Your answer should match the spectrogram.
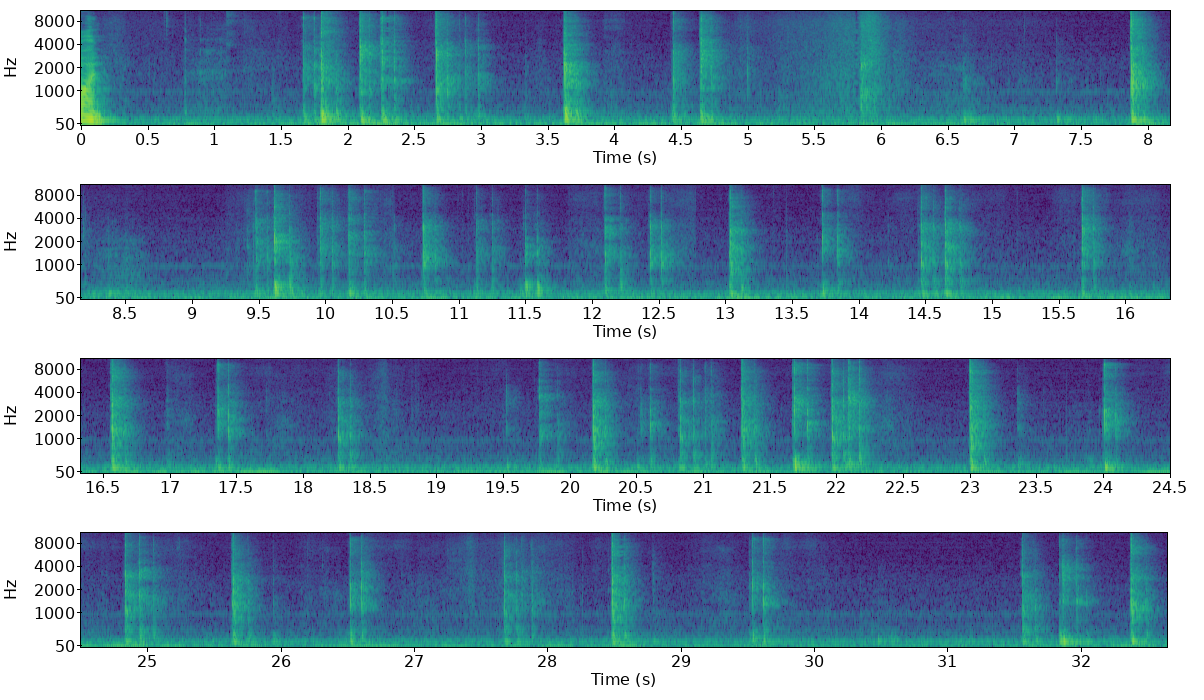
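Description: Computer keyboard being typed in short bursts of keystrokes separated by pauses, as brief commands are entered one after another. A faint steady low hum runs underneath.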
